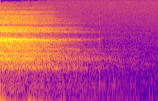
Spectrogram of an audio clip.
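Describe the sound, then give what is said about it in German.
A deep, slow breath taken in through the nose and let out through the mouth, heard as a loud, breathy rush that fades gradually into near silence. “Atme einmal tief durch die Nase ein und durch den Mund aus.”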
